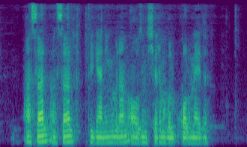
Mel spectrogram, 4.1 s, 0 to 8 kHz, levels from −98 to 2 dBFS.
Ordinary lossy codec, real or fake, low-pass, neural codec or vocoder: AAC, 48 kbps; real; 7.2 kHz; none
